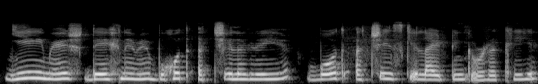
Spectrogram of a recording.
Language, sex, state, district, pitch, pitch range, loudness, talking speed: Hindi, female, Delhi, New Delhi, 245 Hz, 230-260 Hz, -15 LUFS, 190 wpm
